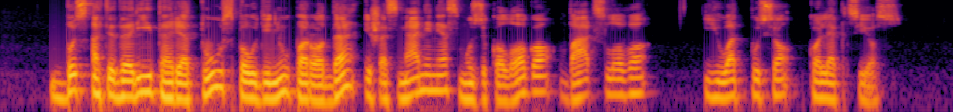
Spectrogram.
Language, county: Lithuanian, Kaunas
